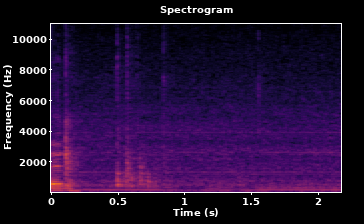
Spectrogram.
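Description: A short click of hands handling the 3D printer's bottom cover, about half a second in, over a steady low hum.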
